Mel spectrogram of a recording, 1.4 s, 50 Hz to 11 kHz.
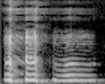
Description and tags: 33-voz angustia2
sad, voice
